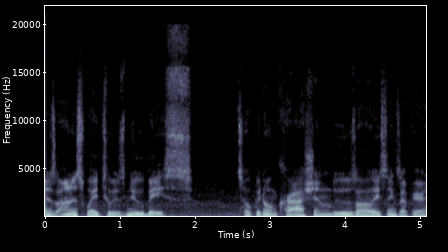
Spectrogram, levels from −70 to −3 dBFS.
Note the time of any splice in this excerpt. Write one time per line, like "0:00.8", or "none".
none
